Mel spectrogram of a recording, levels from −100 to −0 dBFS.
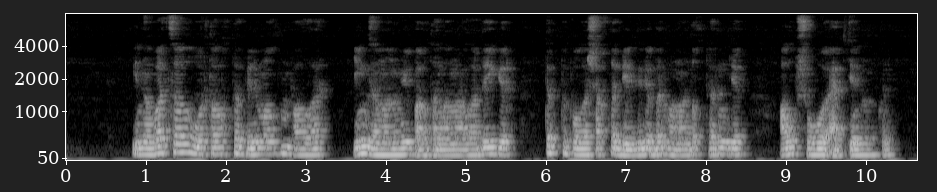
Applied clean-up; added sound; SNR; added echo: none; none; none; reverberation time 0.2 s.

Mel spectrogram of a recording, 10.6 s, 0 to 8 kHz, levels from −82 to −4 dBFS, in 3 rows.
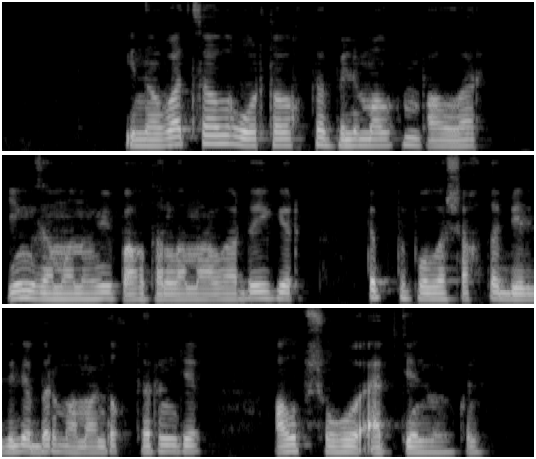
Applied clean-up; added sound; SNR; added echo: none; none; none; none.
